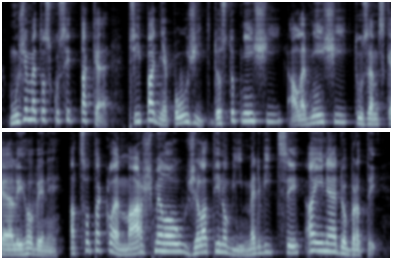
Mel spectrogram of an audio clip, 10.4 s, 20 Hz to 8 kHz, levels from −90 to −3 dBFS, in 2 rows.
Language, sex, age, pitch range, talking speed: Czech, male, 30-49, 130-190 Hz, 115 wpm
